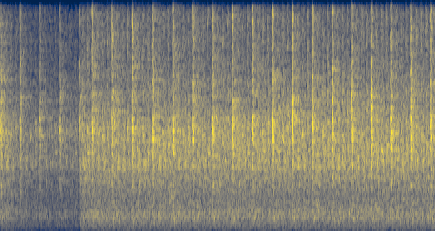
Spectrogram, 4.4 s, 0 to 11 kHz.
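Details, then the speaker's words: 1976 VW Westfalia Type 2 bus, used engine just swapped in, first start: sharp, light, steady tick over a quiet air-cooled idle. Believed to be hydraulic lifters pumping up; possible small exhaust leak also suspected. "It's got to pump up the lifters, so the clicking that you're hearing is from the lifters. Should be."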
